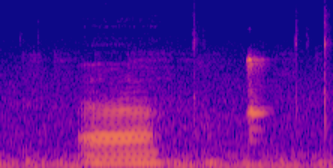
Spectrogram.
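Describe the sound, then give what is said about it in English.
Typing on a computer keyboard: a few sparse, faint clicks follow a brief voice, against a low background hum. “Okay, so Ugly. Well, I gotta bring on my fucking keyboard over here.”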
